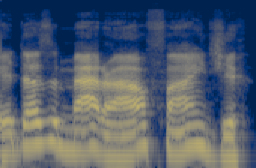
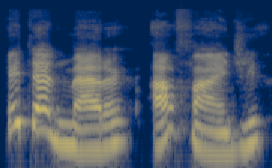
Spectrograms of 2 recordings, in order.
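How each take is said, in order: First: Lightly menacing debt collector; a hint of loan shark threat; smiling menacing loan shark. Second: Playful higher menacing repeat; smiling menacing loan shark. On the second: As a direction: tease the threat with a grin. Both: Shown as a demonstration. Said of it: "you sound like a loan shark".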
